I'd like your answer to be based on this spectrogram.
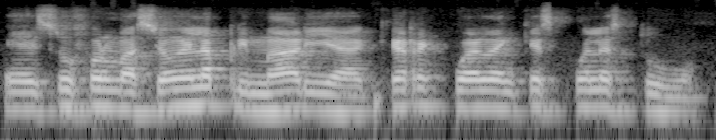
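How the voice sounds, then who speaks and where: A man's voice: on the high side, a little fast, muffled recording. A man from Mexico, a teacher interviewing his guest in a courteous, formal way. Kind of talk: conversational interview.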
